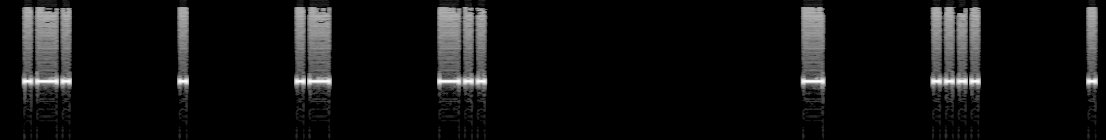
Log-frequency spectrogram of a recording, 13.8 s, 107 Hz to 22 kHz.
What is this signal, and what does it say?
Morse code, heard as a keyed tone, about 15 wpm, spaced as for 5 wpm, 1000 Hz. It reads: READ THE
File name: qotdfiles / 5wpm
